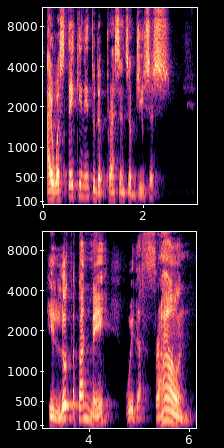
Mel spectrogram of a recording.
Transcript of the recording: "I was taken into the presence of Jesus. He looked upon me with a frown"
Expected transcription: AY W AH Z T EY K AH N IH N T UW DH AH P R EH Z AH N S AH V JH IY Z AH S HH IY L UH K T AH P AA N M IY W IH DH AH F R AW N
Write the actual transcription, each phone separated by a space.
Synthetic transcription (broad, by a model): AY W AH S T EY K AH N IH N T UW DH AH P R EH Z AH N S AH V JH IY S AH S HH IY L UH K T AH P AA N M IY W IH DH AH F R AW N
